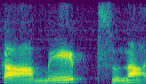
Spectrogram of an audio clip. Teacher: कामेप्सुना कुठेही आघात नाही आहे. मेच्या नंतर जरी जोडाक्षर आलेलं असेल तरी मेवर आपण आघात देणार नाही, कारण मे दीर्घ आहे. आघात आपण फक्त ऱ्हस्व अक्षराच्या पुढे जोडाक्षर आलं तरच आपण आघात देतो.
